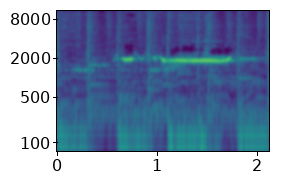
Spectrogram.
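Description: A person whistling through pursed lips: a short high note, then one longer steady note at about the same pitch. Background music runs underneath.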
